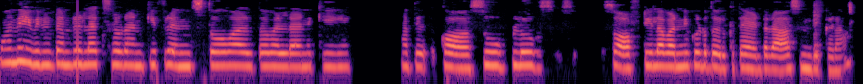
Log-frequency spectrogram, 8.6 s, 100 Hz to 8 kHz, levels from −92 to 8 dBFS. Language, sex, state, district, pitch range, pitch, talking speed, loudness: Telugu, female, Andhra Pradesh, Visakhapatnam, 245-275 Hz, 255 Hz, 105 wpm, -24 LUFS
